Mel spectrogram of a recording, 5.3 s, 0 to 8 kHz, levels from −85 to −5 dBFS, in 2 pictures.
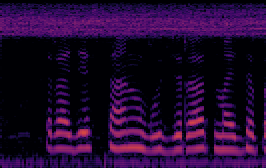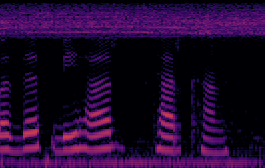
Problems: constant background noise, low volume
